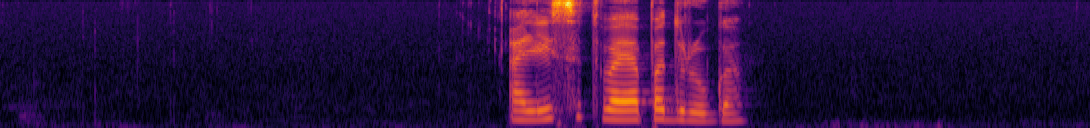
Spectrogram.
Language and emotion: Russian, neutral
